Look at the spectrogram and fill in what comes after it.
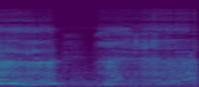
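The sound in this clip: A voice imitates a person snoring with two long, rough snores separated by a short quiet pause.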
